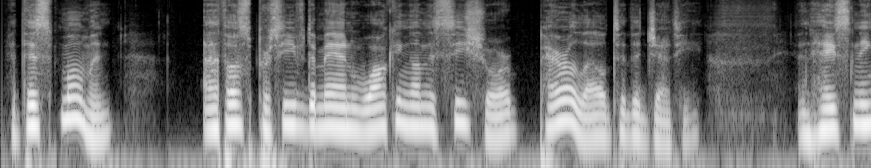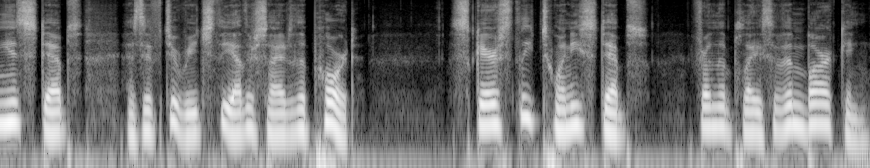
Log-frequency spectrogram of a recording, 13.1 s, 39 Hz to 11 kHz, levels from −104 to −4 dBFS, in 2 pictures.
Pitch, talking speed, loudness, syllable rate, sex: 140 Hz, 170 wpm, -18 LUFS, 5.6 syllables/s, male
